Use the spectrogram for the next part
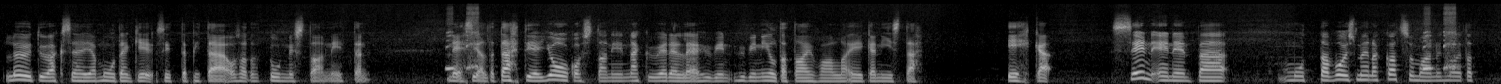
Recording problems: hiss; noticeable; throughout; 15 dB below the speech

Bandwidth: 18 kHz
